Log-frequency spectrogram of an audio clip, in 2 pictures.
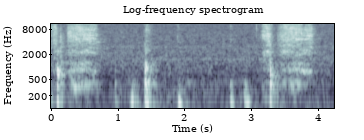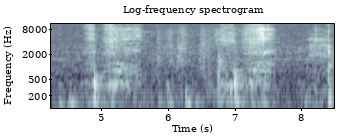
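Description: Large chef's knife slicing cucumbers lengthwise on a wooden cutting board: a scraping stroke through the cucumber followed by a knock of the blade on the board, repeated about every one and a half to two seconds.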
